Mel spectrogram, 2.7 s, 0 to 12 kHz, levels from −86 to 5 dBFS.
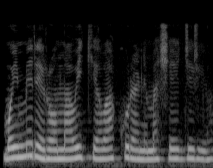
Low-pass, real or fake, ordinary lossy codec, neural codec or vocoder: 7.2 kHz; real; none; none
